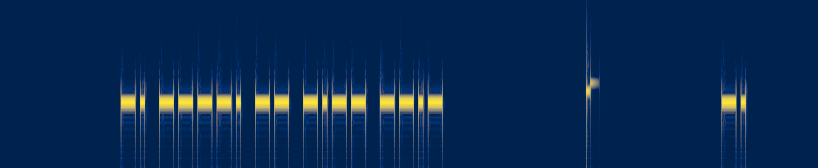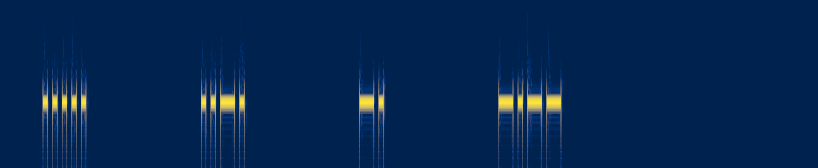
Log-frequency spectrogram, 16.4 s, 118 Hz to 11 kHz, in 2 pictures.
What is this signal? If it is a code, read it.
Morse code, heard as a keyed tone, about 25 wpm, spaced as for 11 wpm, 700 Hz. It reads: N9MYQ N5FNY
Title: USA Call Signs - 5 Characters - 8x Character Spacing - 25wpm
